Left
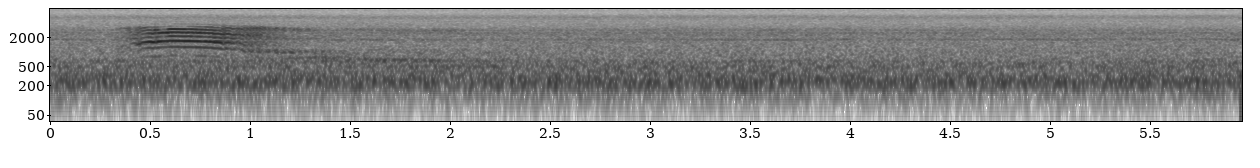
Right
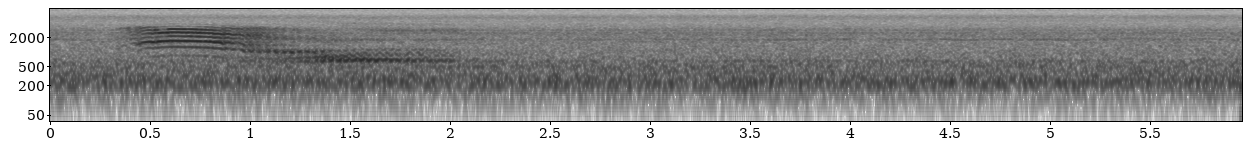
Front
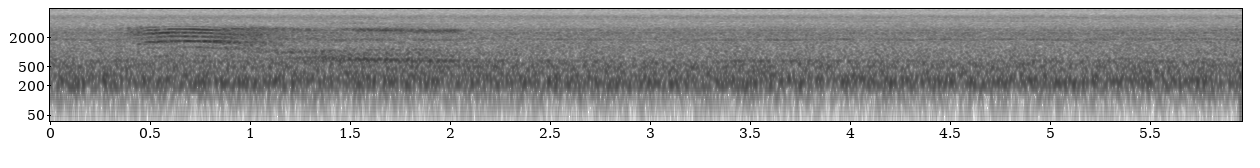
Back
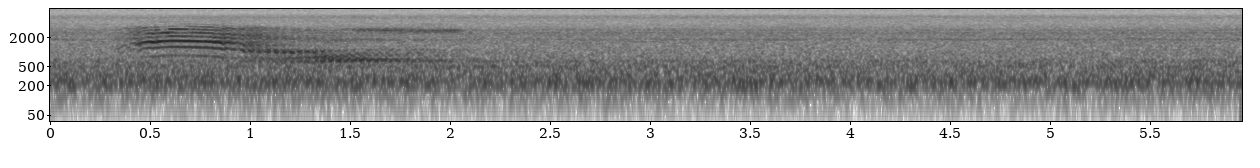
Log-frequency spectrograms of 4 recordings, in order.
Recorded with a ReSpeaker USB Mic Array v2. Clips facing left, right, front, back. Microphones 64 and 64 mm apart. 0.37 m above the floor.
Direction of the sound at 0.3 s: 175° left.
